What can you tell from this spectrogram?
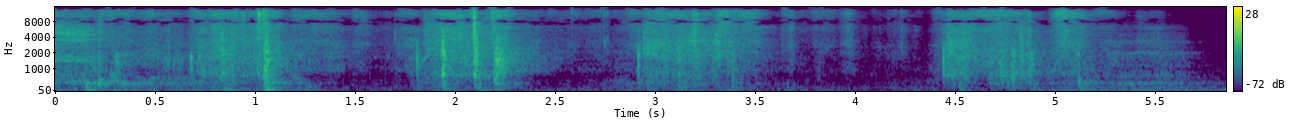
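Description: Pages of a jacketed hardcover book being turned and the book handled: short bursts of paper rustling with a few light knocks.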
